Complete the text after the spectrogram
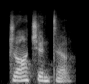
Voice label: "trochanter", Indian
